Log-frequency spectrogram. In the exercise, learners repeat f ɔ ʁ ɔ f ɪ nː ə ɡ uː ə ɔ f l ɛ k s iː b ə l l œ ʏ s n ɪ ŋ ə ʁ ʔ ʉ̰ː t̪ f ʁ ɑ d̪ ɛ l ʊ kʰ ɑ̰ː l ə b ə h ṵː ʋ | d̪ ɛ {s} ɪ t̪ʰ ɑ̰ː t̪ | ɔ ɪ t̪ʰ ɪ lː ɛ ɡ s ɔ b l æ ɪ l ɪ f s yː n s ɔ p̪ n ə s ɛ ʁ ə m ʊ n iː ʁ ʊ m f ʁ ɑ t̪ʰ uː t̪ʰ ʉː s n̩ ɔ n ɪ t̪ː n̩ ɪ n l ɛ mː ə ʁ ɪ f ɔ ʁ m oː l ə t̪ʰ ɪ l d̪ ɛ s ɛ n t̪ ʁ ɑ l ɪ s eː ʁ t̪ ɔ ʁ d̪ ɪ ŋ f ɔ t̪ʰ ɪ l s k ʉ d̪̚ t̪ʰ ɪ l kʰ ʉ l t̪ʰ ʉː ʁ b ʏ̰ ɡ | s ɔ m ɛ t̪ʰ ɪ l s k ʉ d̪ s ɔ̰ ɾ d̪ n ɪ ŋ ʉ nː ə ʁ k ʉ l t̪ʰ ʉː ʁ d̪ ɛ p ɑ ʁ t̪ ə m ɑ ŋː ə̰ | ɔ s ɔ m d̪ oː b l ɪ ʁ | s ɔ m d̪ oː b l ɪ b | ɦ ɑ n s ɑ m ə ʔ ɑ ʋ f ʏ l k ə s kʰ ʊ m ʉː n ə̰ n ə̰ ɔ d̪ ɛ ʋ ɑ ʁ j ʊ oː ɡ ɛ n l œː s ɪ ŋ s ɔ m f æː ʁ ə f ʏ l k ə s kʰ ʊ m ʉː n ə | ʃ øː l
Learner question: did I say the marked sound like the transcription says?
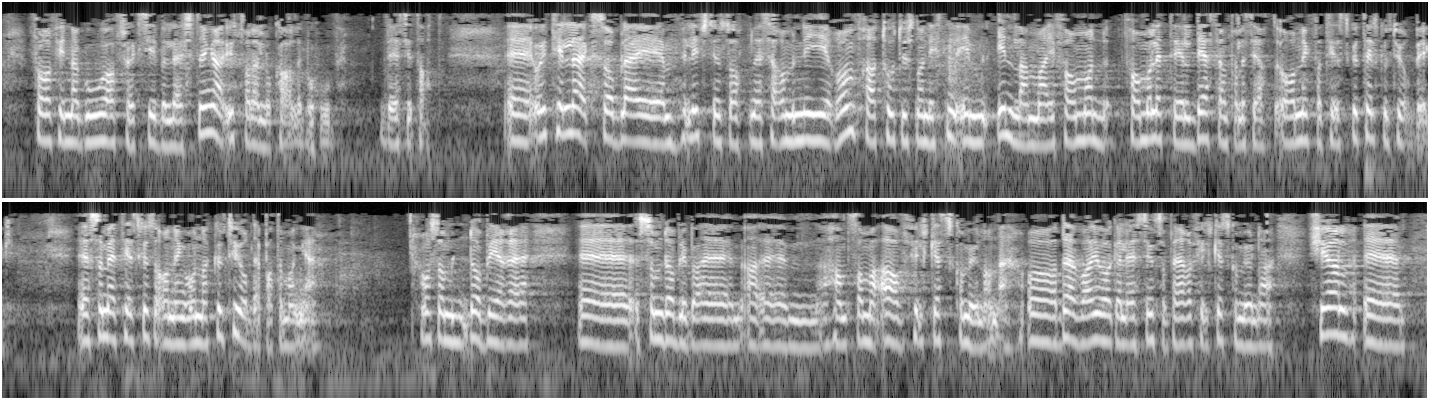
yes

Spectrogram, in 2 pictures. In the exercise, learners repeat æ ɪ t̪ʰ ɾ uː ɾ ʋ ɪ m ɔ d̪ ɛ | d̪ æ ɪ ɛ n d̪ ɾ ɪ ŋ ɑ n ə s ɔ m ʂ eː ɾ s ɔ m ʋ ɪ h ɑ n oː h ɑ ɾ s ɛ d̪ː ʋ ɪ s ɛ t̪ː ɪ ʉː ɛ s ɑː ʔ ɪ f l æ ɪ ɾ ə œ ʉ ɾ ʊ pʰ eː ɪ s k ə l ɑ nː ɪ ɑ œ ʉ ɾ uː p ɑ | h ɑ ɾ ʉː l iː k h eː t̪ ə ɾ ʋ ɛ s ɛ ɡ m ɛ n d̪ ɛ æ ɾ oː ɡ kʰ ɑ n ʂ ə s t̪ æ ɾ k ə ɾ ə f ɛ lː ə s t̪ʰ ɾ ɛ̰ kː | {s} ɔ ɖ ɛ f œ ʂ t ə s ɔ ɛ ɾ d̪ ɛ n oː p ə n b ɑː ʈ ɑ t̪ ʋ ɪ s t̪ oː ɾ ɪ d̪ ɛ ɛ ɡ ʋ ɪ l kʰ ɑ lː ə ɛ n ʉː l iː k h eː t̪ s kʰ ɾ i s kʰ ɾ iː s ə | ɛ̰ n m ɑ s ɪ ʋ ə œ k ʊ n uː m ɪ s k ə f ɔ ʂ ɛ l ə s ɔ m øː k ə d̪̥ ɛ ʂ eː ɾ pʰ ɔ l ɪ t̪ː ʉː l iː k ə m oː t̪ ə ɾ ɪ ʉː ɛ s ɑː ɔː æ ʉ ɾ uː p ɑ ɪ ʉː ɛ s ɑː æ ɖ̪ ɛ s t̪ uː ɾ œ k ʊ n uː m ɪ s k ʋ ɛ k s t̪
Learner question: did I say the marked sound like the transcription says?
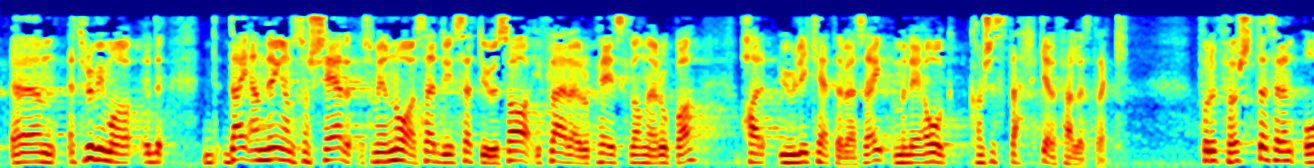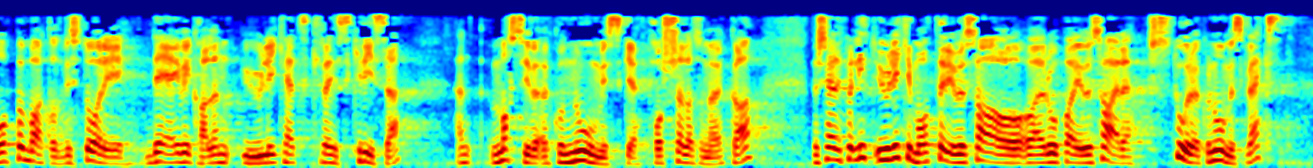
no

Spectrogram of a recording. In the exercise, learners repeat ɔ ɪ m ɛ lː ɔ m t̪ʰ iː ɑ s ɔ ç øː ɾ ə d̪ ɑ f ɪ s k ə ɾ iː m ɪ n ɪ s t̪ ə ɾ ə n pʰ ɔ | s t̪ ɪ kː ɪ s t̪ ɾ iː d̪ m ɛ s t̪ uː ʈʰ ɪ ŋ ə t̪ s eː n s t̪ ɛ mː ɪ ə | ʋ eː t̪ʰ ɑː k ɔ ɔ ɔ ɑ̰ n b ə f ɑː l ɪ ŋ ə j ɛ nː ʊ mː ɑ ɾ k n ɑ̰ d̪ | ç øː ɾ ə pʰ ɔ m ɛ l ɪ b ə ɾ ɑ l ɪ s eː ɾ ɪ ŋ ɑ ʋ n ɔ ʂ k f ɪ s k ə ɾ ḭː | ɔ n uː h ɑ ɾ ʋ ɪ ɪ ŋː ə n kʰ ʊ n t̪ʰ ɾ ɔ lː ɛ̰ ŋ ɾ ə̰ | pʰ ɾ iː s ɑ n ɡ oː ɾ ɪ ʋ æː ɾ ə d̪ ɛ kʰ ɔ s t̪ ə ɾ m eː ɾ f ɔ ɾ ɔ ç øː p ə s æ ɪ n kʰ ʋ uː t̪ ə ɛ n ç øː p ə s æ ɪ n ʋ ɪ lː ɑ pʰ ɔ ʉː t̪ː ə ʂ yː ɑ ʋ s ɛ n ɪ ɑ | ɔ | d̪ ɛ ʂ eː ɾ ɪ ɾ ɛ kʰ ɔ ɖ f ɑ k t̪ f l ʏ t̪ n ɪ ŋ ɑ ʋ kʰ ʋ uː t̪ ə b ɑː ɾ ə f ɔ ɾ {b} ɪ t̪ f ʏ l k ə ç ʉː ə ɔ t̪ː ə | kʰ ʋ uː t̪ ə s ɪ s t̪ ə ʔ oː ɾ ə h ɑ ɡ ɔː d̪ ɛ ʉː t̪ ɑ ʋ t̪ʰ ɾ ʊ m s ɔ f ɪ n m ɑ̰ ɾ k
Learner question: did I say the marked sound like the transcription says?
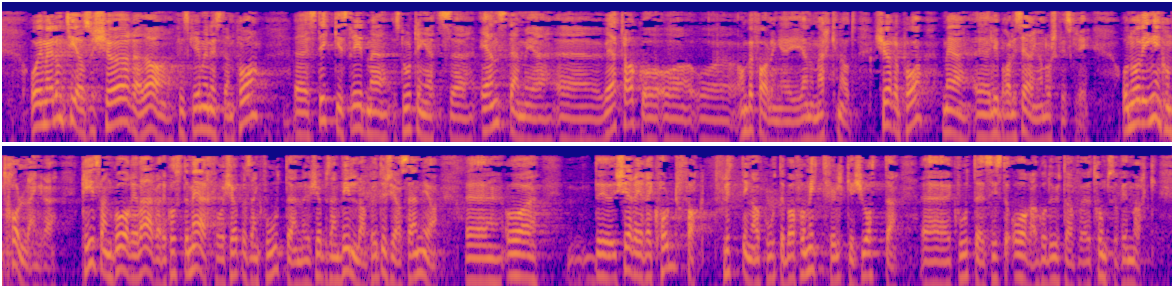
no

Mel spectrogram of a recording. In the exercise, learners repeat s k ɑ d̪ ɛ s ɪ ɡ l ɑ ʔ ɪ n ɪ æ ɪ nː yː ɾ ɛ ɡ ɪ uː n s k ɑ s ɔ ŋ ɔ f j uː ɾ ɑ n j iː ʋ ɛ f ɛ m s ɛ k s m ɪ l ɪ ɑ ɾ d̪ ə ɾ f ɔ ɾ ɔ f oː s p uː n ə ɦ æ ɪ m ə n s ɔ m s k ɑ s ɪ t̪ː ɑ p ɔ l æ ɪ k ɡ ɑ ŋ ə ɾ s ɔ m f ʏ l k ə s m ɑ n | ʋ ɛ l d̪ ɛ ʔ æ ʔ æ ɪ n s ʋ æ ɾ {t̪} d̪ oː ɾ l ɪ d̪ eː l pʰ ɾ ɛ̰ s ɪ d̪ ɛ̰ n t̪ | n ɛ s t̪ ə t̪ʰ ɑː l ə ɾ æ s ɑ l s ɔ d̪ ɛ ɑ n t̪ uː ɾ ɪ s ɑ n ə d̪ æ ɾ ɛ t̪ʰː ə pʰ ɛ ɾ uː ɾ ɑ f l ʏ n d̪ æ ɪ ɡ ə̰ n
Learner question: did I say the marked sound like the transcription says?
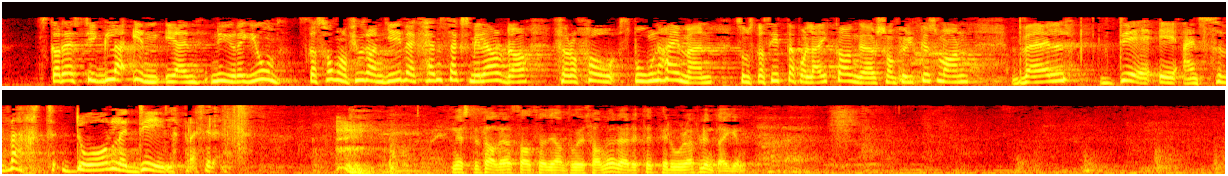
yes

